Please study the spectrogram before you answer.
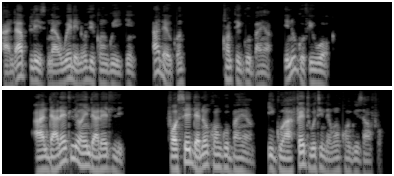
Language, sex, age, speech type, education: Nigerian Pidgin, male, 30-45, spontaneous, primary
